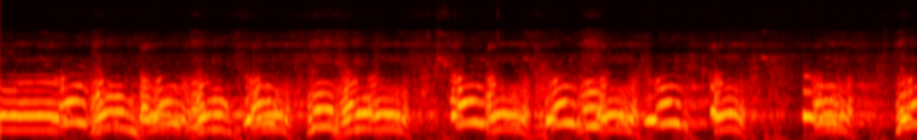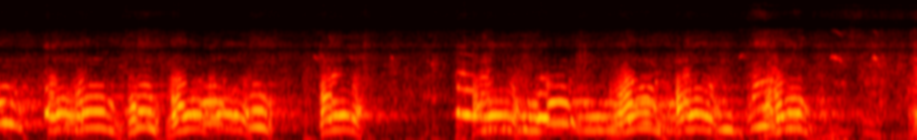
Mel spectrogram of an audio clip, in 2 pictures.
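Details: Bear-hunting hounds in full cry, a chorus of long, drawn-out bays and howling barks overlapping in bursts, with a quieter lull near the seventh second before the chorus resumes.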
